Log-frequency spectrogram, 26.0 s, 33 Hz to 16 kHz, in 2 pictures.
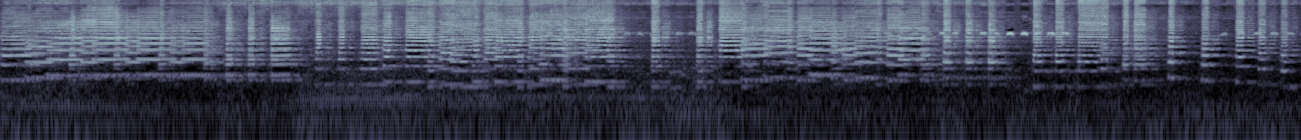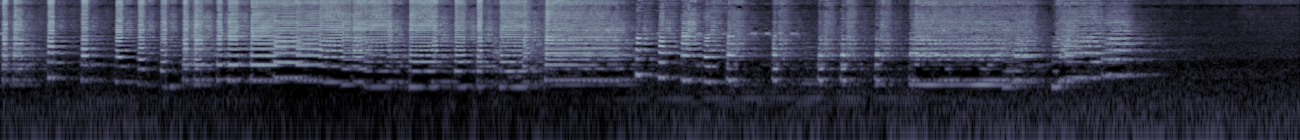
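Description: Telolet (basuri) musical air horns of two tour buses playing a melody together in a duet, with quick short notes and held notes stepping up and down in pitch. The horns stop about 24 seconds in.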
